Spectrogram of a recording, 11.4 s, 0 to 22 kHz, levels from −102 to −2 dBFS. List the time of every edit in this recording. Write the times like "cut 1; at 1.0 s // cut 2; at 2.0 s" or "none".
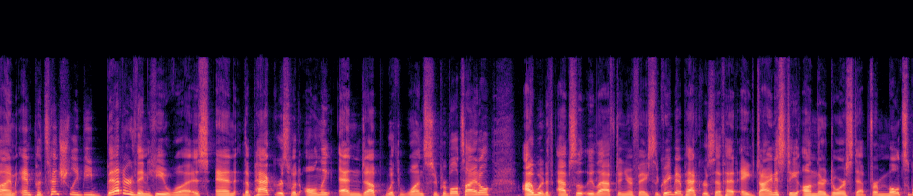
none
